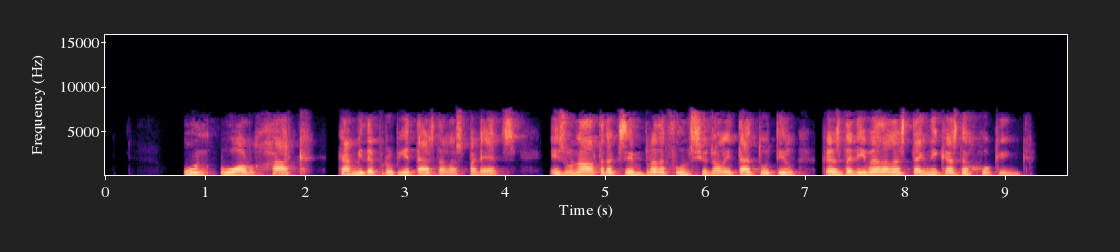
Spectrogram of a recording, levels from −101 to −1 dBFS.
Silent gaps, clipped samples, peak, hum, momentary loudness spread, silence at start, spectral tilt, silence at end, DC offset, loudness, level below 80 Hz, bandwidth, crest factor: 2.25-2.33 s, 4.38-4.42 s, 7.13-7.17 s; under 0.1%; -2 dBFS; none; 10 LU; 0.8 s; -5 dB/octave; 0.5 s; under 0.1%; -18 LUFS; -60 dBFS; 7.8 kHz; 16 dB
